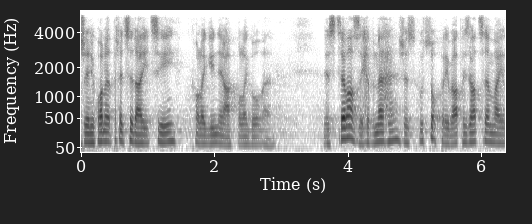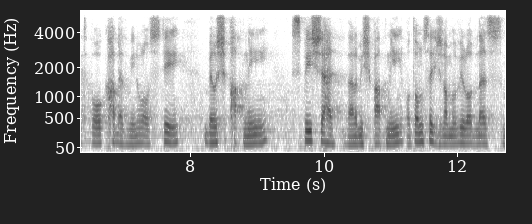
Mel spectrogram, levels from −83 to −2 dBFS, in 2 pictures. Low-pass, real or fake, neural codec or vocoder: 5.4 kHz; fake; codec, 16 kHz in and 24 kHz out, 0.8 kbps, FocalCodec, streaming, 65536 codes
